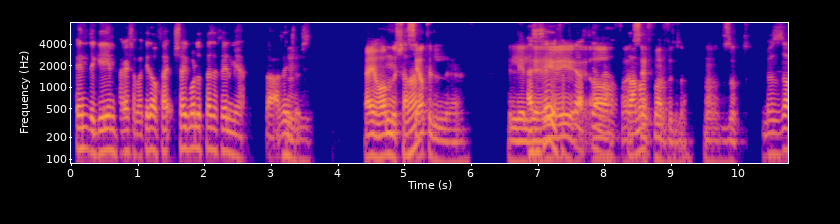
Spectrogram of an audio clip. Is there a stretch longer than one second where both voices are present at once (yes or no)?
yes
